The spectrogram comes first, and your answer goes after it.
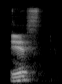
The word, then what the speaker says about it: est: নাম, এটা নর্থ, সুদ, এস্ট, ওয়েস্ট। নর্থ, সুদ, নর্থ, হ্যাঁ, এটা ডি সাইলেন্ট, এটা সুদ, এখানে ডি উচ্চারণ হবে, আর এটা এস্ট, এটা তিনটা লেটার উচ্চারণ হবে, এস্ট, হ্যাঁ, ইস্ট, এটা হচ্ছে ওয়েস্ট, ওয়েস্ট, ওয়েস্ট, এরকম।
